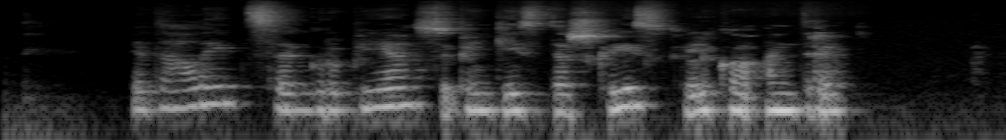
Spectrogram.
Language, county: Lithuanian, Klaipėda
